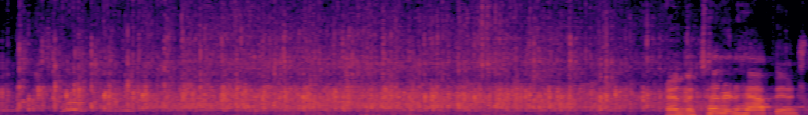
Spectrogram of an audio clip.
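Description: A large audience applauds in a big echoing hall.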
